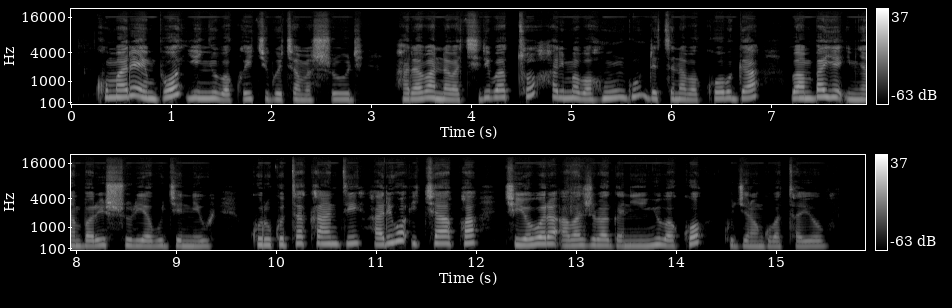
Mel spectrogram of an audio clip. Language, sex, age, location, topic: Kinyarwanda, male, 18-24, Huye, education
